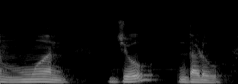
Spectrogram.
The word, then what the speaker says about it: मुअन जो दड़ो: सक्खर जिले में है मोहनजोदड़ों शब्दों का सही उच्चारण है मुअन जो दड़ो सिंधी भाषा में इसका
